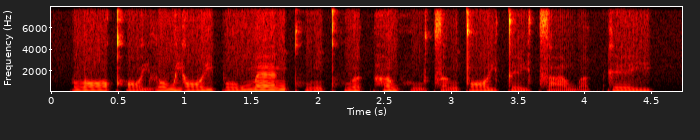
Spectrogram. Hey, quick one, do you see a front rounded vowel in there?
yes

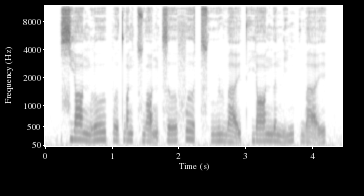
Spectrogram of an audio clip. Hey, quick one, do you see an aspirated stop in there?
yes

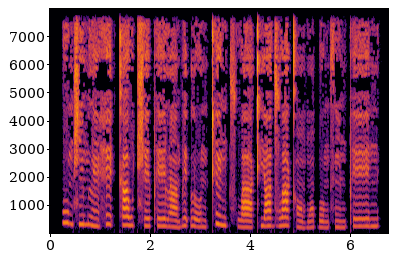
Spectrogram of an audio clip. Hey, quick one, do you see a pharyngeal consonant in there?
no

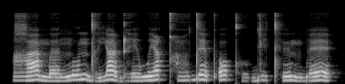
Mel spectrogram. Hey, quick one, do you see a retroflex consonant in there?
yes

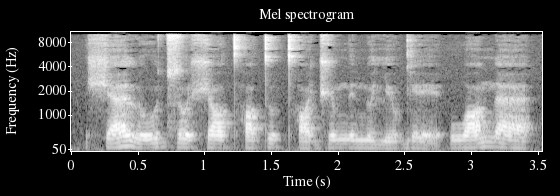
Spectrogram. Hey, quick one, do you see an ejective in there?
no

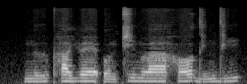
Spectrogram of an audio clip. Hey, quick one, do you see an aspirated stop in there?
yes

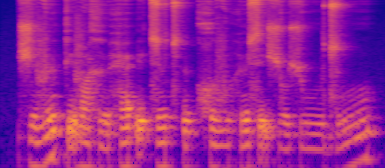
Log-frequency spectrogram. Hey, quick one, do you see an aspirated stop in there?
no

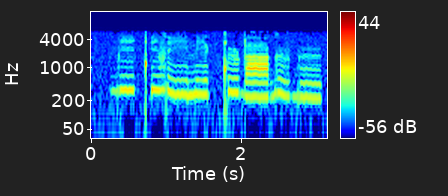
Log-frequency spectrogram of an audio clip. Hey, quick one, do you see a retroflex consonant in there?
yes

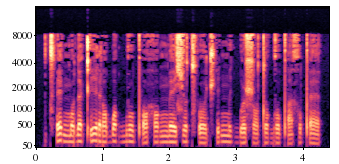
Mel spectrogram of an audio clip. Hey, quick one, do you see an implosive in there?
yes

